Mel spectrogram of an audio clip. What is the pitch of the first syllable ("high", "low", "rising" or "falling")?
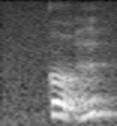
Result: low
